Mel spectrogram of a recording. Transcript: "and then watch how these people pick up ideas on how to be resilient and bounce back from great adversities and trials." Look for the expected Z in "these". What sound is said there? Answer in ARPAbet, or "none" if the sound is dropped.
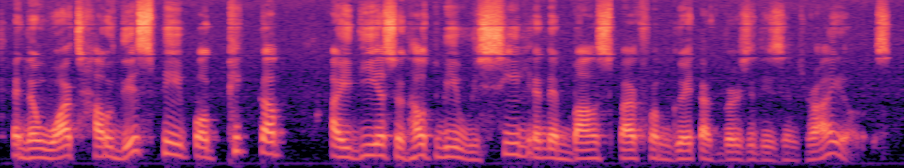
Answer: S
